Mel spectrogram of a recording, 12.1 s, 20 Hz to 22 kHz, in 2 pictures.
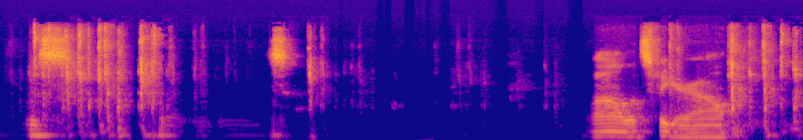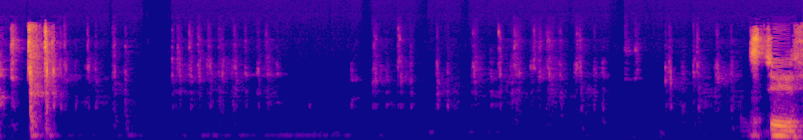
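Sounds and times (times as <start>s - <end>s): faint keyboard typing: 0.0s - 12.0s.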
